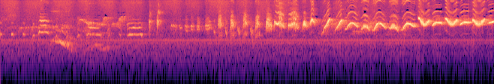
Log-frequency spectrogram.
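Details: Hwamei kept caged in Vietnam, opening with quiet varied chatter and a downward slur, then a loud stream of quick zigzag whistles climbing and dipping in rapid repetition, hum in the background.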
